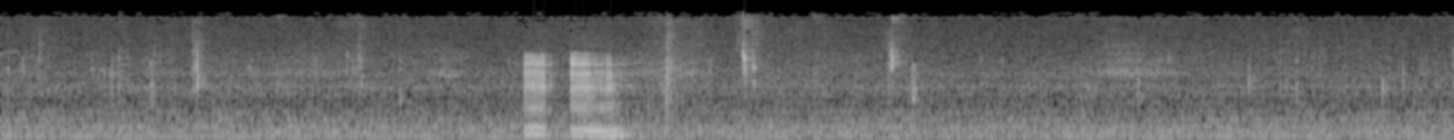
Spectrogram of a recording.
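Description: A person chewing popcorn: faint, scattered crunches and small clicks. A brief two-part hummed vocal sound comes about three seconds in.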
